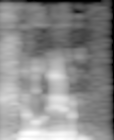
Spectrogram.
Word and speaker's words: Cillian: remember his name yeah somebody pronounced a Killian the other day but it's a see it's not a K its Killian you don't say it's like the Irish red Killians with a k' yeah but somebody said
